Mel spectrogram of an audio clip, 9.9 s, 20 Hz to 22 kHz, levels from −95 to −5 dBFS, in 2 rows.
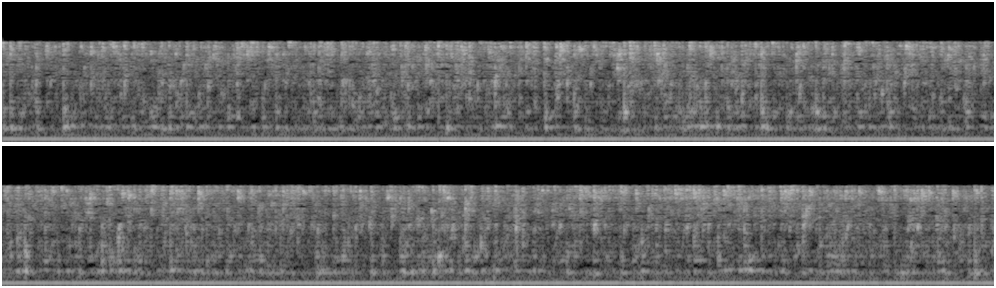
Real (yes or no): yes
